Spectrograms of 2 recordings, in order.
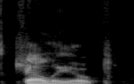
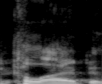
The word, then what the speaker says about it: Calliope: Well, like in New Orleans, you have a street that's spelled Calliope, but it's Calliope. Oh yeah. Yeah. You say Calliope, they look at you like you're stupid.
